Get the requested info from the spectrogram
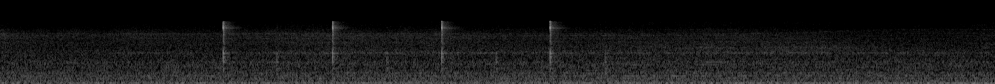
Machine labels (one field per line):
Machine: valve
